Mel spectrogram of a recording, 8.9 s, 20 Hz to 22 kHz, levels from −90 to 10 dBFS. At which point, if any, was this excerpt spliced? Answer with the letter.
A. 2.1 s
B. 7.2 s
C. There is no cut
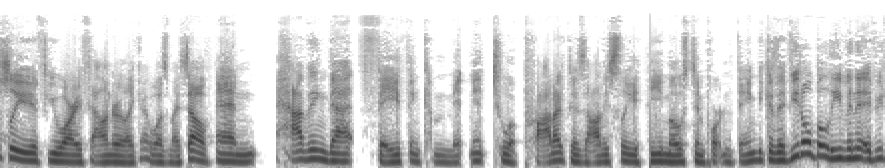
A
